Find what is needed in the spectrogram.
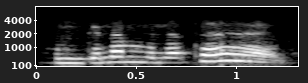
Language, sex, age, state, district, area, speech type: Bodo, female, 18-30, Assam, Chirang, rural, conversation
